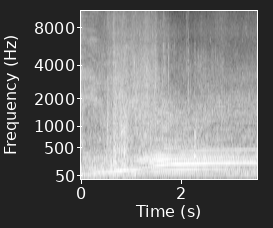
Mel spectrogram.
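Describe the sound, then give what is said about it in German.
A motorboat engine drones steadily over open water on a run of a few minutes to a white yacht, its pitch rising and settling as it is throttled down, with wash and wind noise underneath. Fairly loud, no voices. “Nach wenigen Minuten hatten sie die weiße Yacht erreicht. Justus drosselte den Motor”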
